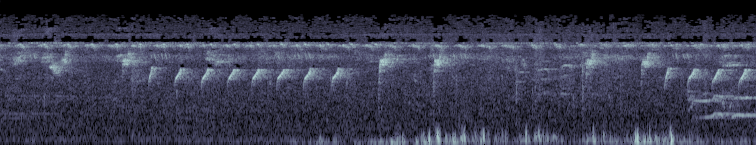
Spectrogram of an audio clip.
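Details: A brown-throated wattle-eye, while grooming itself, gives a quick series of high, thin, down-slurred notes, several per second, over low thumping noise and a faint lower whistle near the end.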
